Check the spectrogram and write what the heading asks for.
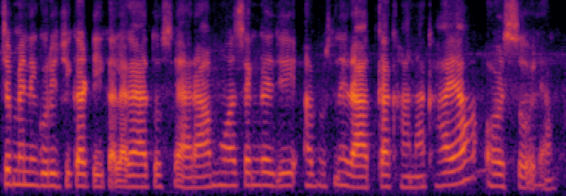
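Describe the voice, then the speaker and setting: A woman's voice: fairly low pitch, steady tone, normal speed, gravelly, darkish tone. A middle-aged woman earnestly telling a devotional testimony, speaking straight to her listeners. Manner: earnest, addresses listeners directly. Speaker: satsang storyteller. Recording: dull lo-fi recording.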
